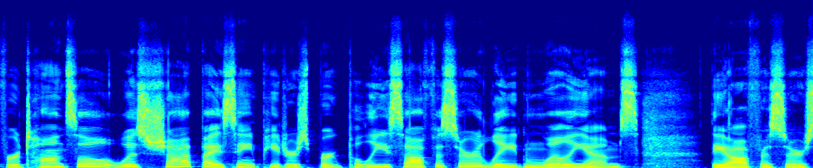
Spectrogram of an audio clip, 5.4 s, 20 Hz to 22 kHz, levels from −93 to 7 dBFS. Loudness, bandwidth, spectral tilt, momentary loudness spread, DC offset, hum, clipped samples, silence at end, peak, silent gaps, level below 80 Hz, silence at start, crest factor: -30 LUFS; 17.5 kHz; -3.5 dB/octave; 6 LU; under 0.1%; none; under 0.1%; 0 s; -14 dBFS; none; -68 dBFS; 0.05 s; 18 dB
